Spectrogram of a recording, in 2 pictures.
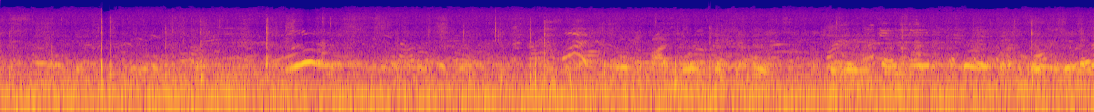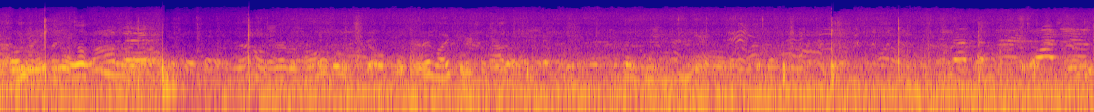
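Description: Young girls call and cheer across an open field.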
